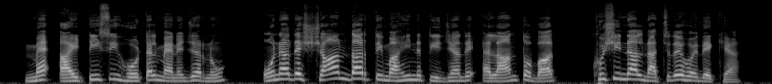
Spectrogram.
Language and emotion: Punjabi, happy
